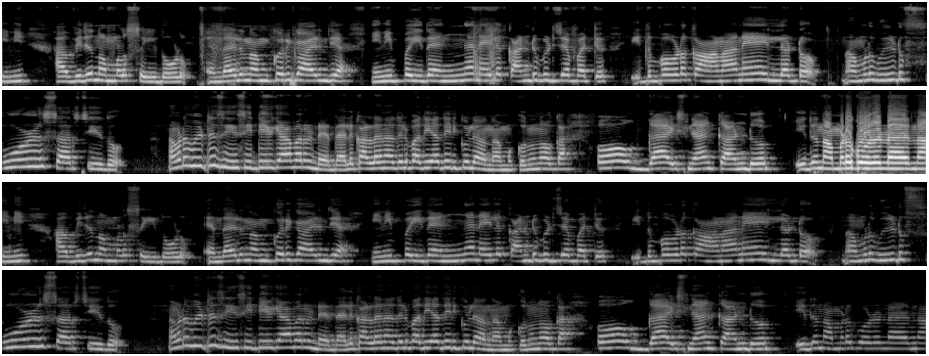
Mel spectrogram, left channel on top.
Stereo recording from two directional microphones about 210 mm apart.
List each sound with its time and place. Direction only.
0.5 s a woman's voice: 20° left (ahead or behind)
1.7 s speech: 5° left (ahead or behind)
3.7 s a woman's voice: 25° left (ahead or behind)
4.4 s a woman's voice: 15° left (ahead or behind)
7.9 s a woman's voice: 5° left (ahead or behind)
17.4 s speech: 55° left (ahead or behind)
